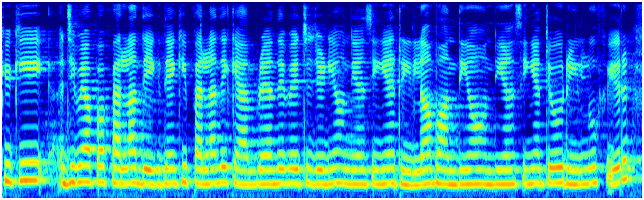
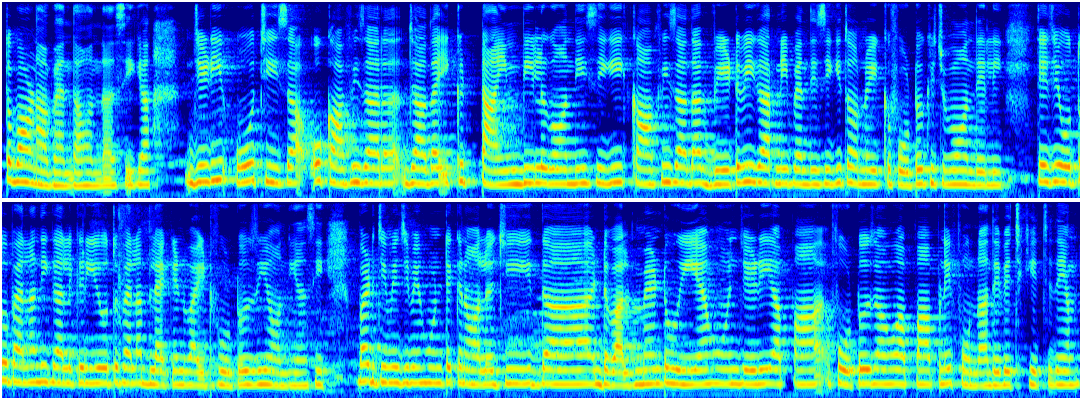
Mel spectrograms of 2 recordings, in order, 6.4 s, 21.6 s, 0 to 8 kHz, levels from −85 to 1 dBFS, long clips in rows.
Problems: none marked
